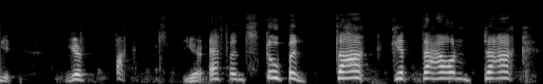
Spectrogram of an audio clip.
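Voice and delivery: high-pitched, frantic scolding; exasperated yelling. Retold or imitated. Man pleads with oblivious bowler, exasperated high yelling. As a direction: shout it in exasperation, stretching out the command. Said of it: "And I, I'm going".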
